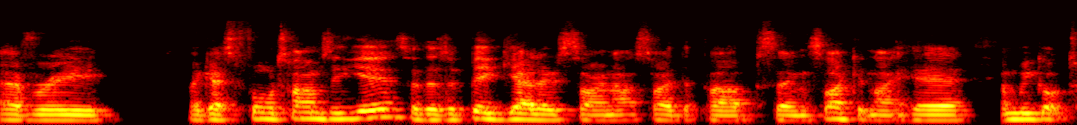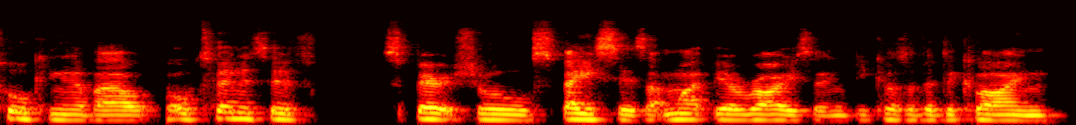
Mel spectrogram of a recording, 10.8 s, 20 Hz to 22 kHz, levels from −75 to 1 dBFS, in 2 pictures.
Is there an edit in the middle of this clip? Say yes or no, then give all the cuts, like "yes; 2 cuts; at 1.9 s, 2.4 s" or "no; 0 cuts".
yes; 3 cuts; at 4.9 s, 6.2 s, 8.1 s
